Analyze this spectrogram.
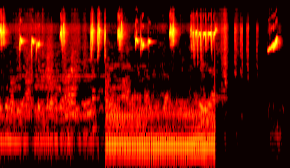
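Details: Sunbird known locally as konin delivers a mimicry-filled song copying crickets, cililin, golden grasshoppers and chicks, with high tweets, quick slurred notes and a sustained thin trill, then a rising whistle after a brief pause, low hum underneath.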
